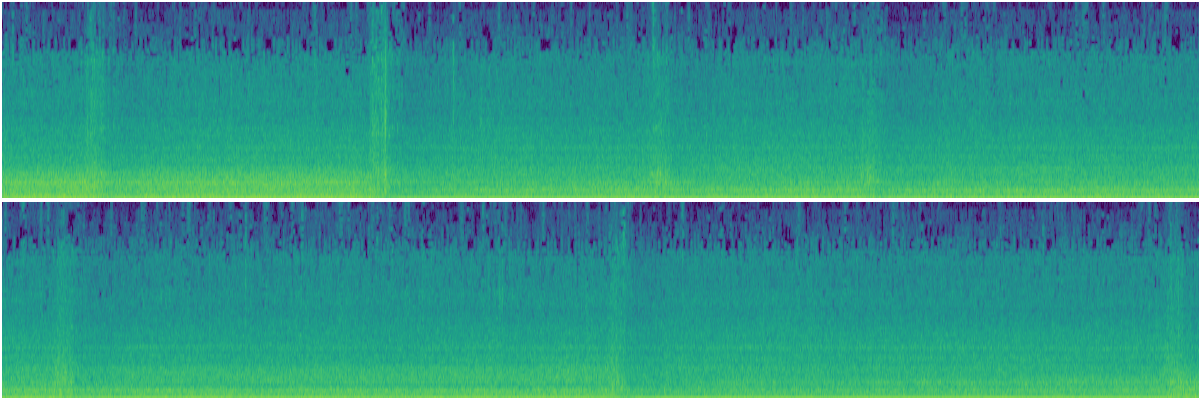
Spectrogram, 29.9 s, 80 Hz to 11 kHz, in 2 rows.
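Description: Mazda MX-5 Miata (NA8C, 1.8-litre four-cylinder) running at a steady cruise, its engine a constant low drone over tyre and road noise, heard from inside the car. A few faint thumps come through at irregular intervals.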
